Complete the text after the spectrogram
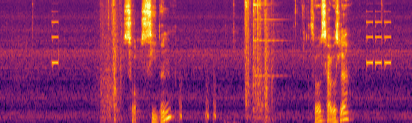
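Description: A checkout scanner beeps sharply.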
